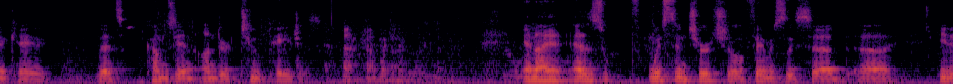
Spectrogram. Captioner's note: laughter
